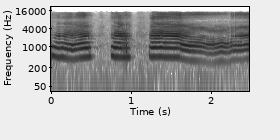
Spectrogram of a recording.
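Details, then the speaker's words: Short, clear, vowel-like "eh" fussing cries from a 5-week-old baby boy, taken as the Dunstan cue to burp; he burped afterward: infant fussing cry. "okay okay I was not too sure if earlier on that was the sound of an e could be cuz e means uh to burp the baby which he did just now by the way"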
